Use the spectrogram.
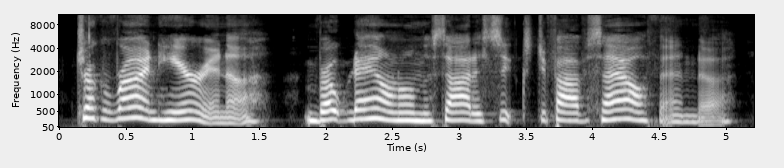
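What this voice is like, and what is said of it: Put-on hick accent. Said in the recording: “He does this hick accent.”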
